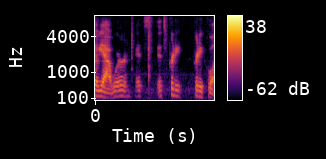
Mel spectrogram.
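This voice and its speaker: The recording of the woman is dry and close, without any echo. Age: 50s. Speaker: crafter. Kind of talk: casual chat.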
